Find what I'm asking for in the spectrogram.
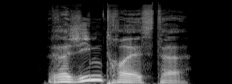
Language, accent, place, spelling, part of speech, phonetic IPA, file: German, Germany, Berlin, regimetreuste, adjective, [ʁeˈʒiːmˌtʁɔɪ̯stə], De-regimetreuste.ogg
- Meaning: inflection of regimetreu: 1. strong/mixed nominative/accusative feminine singular superlative degree 2. strong nominative/accusative plural superlative degree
